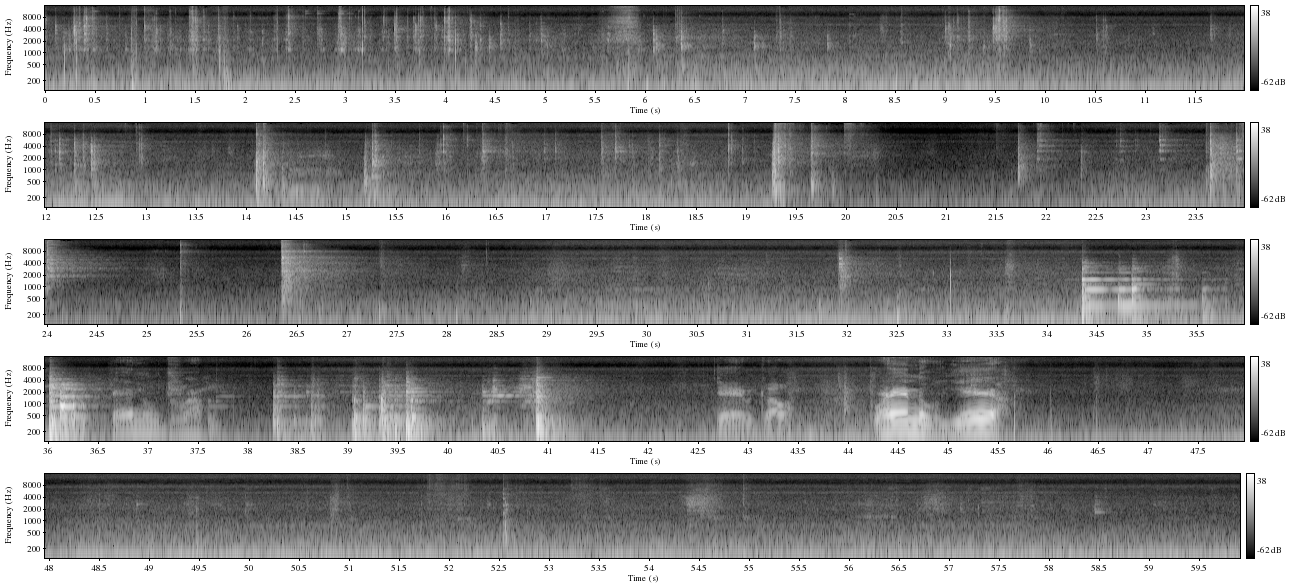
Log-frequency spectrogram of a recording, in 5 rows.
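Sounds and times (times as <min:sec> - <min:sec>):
metal tools clinking and clanking: 0:00.0 - 0:05.3, 0:14.1 - 0:17.9, 0:21.6 - 0:24.6, 0:34.3 - 0:36.6
steady low hum: 0:00.0 - 0:59.9.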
